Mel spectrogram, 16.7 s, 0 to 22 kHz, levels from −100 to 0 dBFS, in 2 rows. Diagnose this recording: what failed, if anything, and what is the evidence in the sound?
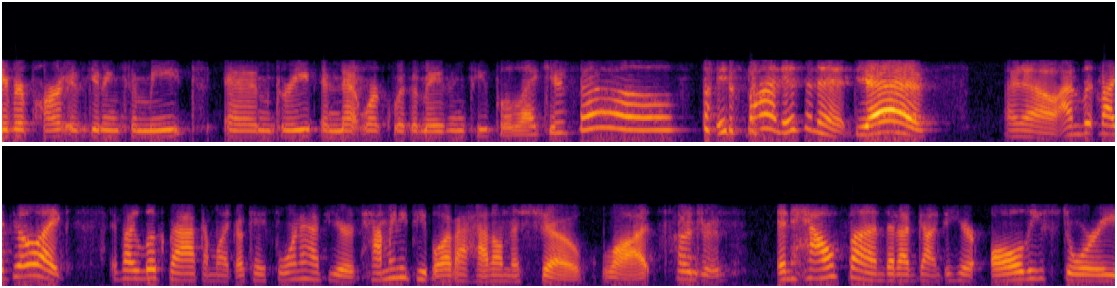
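Codec stage: GSM full-rate codec throughout the speech, with a gritty buzz from its coarse pulse-driven excitation and a 300 Hz to 3.4 kHz band, consistent with a 13 kbps stream.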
